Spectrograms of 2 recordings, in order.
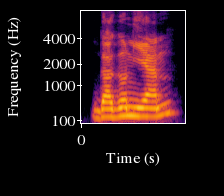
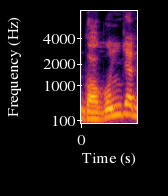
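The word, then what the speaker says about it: Gaganyaan: দেখার দেখতে থাকো গগনজান মিশন গাগনিয়ান কিন্তু আমাদের উচ্চারণ হবে গগনজান mission aims to send three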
